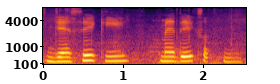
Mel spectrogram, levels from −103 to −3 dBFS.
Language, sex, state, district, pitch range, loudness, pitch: Hindi, female, Madhya Pradesh, Bhopal, 225-255 Hz, -15 LUFS, 240 Hz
